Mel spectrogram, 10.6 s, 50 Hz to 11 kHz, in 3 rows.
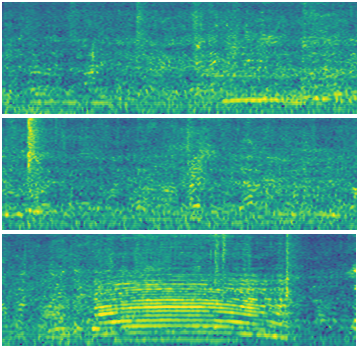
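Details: Friesian or cross-breed bull calves at a cattle trading day in Aftabganj market, Dinajpur, on 7/6/26: a few softer lows, then one loud, long, harmonic-rich moo that rises and falls near the end, over constant crowd chatter and bargaining voices.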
